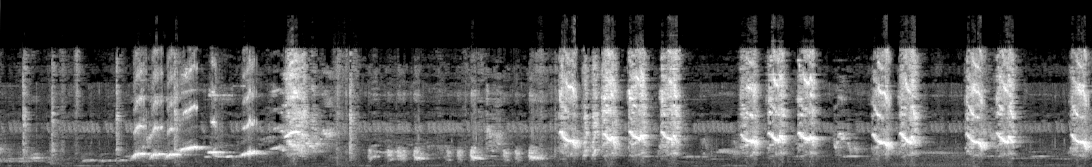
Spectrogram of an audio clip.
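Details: White-rumped shama 'rencetan' mating-lure song: rising whistled phrases give way to harsh, rattling bursts repeated in quick succession, about three per second, with short gaps between.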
